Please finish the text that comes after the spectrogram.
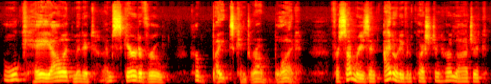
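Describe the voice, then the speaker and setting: A woman reading a children's book aloud in an expressive, theatrical way, acting out the dialogue. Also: sits low, moderate pace. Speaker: storybook reader.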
